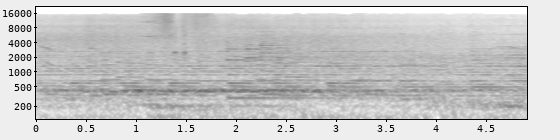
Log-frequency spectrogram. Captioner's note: gentle mystical music; water whooshing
